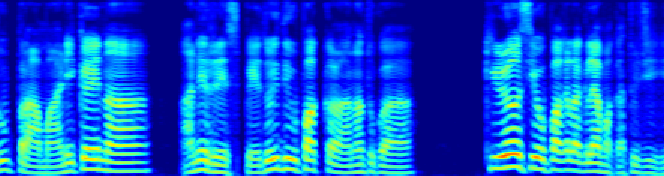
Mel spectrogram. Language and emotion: Goan Konkani, disgusted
